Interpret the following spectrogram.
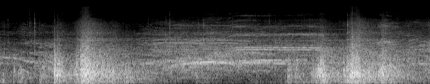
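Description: Impacts of a pro wrestling match in the ring: loud slaps and thuds about half a second to a second in and again a little after three seconds, with the crowd shouting and cheering in between.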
